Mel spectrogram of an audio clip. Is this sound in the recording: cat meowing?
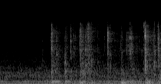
no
